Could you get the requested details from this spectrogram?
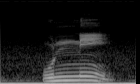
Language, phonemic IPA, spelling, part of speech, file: Tamil, /ʊɳːiː/, உண்ணி, noun, Ta-உண்ணி.ogg
- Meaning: 1. tick (order Ixodida) 2. eater, one who eats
